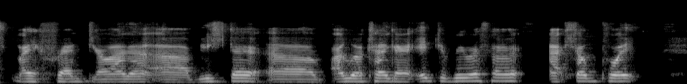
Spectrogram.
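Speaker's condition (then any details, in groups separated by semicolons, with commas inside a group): Cerebral palsy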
